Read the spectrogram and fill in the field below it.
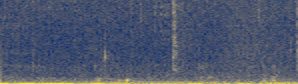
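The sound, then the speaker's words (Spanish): Soft wet mouth sounds of someone taking a few quiet sips of water, with small squishy swallows over a low background hum and no talking. “Deme un segundito, tomo un poquito de agua, así sigo hablando.”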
